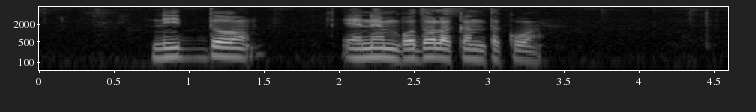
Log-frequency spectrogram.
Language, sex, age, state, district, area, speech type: Santali, male, 18-30, West Bengal, Bankura, rural, spontaneous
